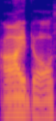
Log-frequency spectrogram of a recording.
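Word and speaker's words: Eidos: Blaze says you got to pronounce it IDOS.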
